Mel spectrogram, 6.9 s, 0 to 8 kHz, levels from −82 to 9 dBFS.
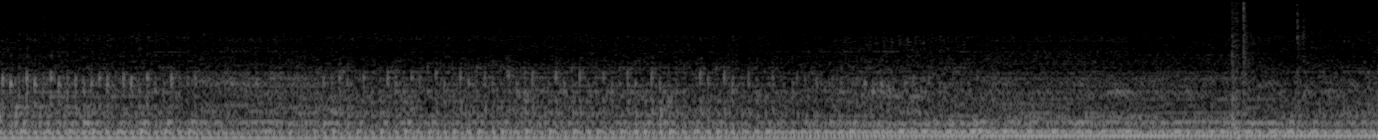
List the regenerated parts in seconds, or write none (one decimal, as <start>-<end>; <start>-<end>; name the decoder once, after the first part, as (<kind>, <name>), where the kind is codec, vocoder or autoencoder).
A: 1.0-1.6 (autoencoder, DAC-VAE); 4.9-6.4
